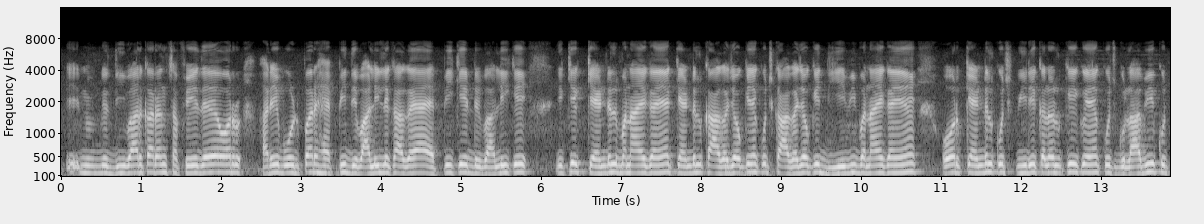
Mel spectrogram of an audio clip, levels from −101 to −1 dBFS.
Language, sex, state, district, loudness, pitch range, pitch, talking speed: Hindi, male, Chhattisgarh, Balrampur, -17 LUFS, 155-170 Hz, 160 Hz, 200 wpm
